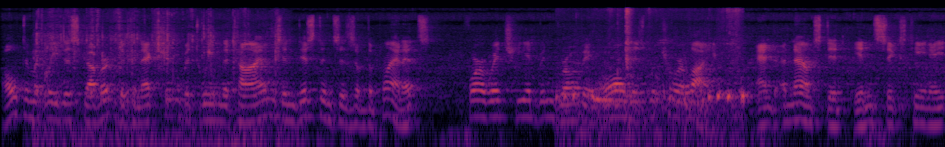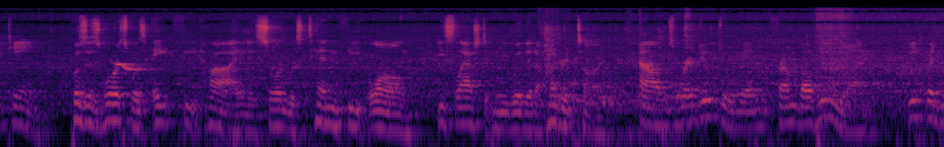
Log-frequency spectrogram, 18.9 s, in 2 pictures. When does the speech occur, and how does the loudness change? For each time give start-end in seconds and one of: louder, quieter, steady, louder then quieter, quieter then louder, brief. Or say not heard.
0.0-18.8 steady.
